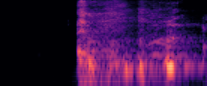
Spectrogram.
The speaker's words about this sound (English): I don't know what that was. I think it was like a sneeze and a cough and a burp.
